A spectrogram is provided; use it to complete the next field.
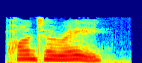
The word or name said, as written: pantarhei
